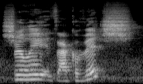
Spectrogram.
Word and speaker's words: Shirlee Idzakovich: I have New York City based costume designer Shirley izakovich thank you I did pronounce that right yes you did okay you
